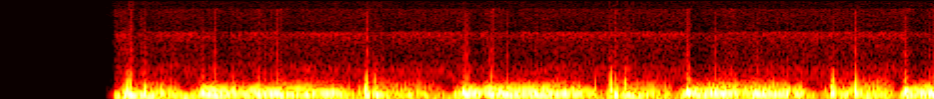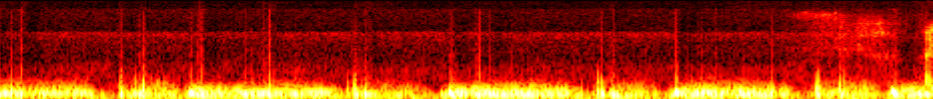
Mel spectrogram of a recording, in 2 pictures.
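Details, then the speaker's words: Expiratory stridor, likely from the lower airway, also called a wheeze: rapid noisy breathing with a low, musical whistling tone on each breath out. "as you can see this is most likely lower airway and this actually is an expert or East Rider or oftentimes we call it a wheeze"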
